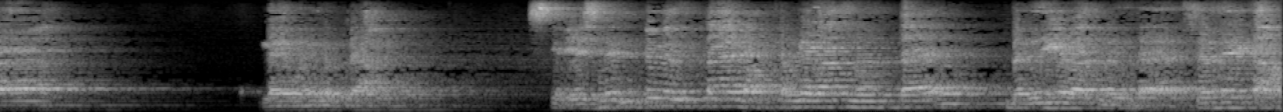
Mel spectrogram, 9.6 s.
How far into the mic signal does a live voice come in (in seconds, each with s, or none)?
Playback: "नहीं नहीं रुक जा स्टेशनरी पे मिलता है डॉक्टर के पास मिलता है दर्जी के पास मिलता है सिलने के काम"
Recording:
none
